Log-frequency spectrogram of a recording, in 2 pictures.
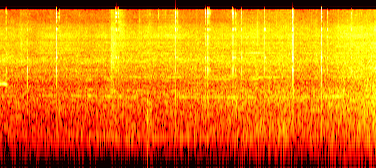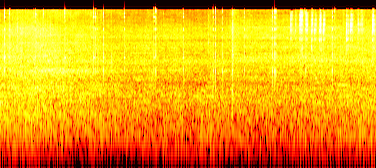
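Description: Irregular light clinking taps of a necklace pendant knocking against the recording device held to the chest, over a steady hiss that grows louder about halfway through.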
